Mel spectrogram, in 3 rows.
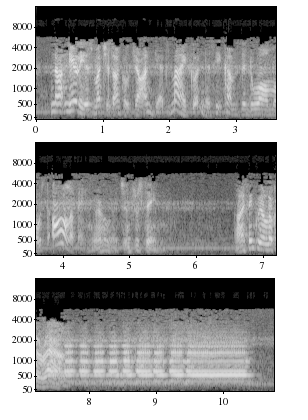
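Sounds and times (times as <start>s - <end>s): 
speech: 0.2s - 5.6s, 6.6s - 9.9s
car horn honking: 7.6s - 10.6s.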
